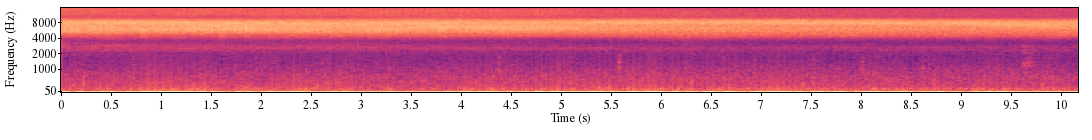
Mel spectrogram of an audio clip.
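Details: Cicadas in a modern suburban neighborhood of Nisshin, Aichi Prefecture, Japan, at 1 PM on 28 July 2021, during a walk. A constant high sizzling wash carries on for ten seconds, slightly softer, over low rumbling street sound.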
